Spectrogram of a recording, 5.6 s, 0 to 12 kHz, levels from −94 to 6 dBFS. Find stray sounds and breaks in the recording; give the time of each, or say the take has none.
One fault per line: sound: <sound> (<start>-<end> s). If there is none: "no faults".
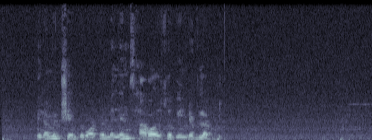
no faults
